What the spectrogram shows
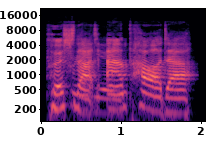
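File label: UK female, DJ vocals; beanstalk-audio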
